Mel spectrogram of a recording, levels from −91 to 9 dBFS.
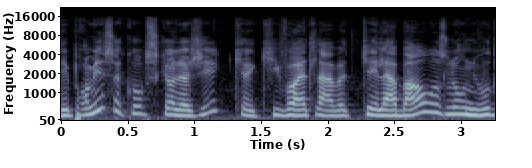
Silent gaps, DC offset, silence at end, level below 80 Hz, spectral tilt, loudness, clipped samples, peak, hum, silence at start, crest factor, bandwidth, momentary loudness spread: none; under 0.1%; 0 s; -46 dBFS; -6 dB/octave; -24 LUFS; under 0.1%; -8 dBFS; none; 0 s; 14 dB; 15 kHz; 9 LU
